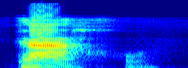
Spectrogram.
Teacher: Paroxítona, a sílaba forte é a penúltima, carro. Então a última é o ro, mas eu falo cá como sílaba forte, carro.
